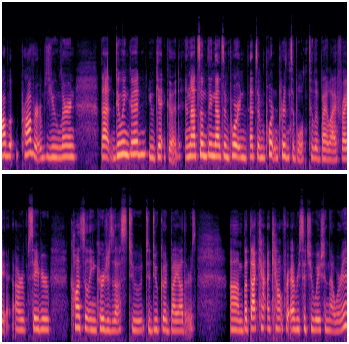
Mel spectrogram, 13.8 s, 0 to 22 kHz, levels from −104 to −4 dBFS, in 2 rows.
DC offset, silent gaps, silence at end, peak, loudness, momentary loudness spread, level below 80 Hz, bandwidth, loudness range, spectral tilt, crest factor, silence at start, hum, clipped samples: under 0.1%; 11.40-11.45 s; 0 s; -12 dBFS; -31 LUFS; 11 LU; -74 dBFS; 11 kHz; 6 LU; -4.5 dB/octave; 18 dB; 0 s; none; under 0.1%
